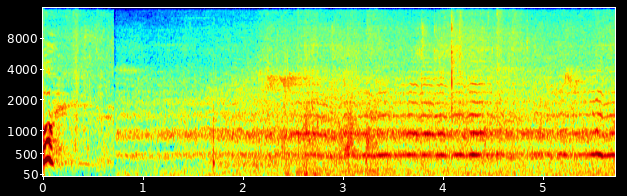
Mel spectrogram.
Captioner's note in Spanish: zumbido de mosquitos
